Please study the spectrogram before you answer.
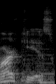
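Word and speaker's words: Arceus: and I also like how they confirmed the pronunciation of Archus with its ability RKS system. Clearly Sylvvey is a non-leendary version of Archus and if it was RCS then they'd call it the RCS system.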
